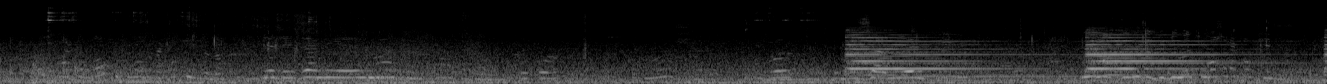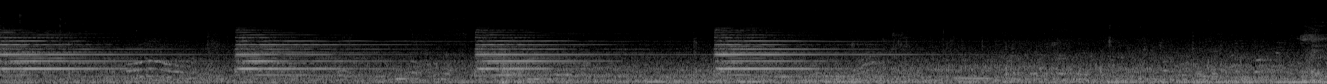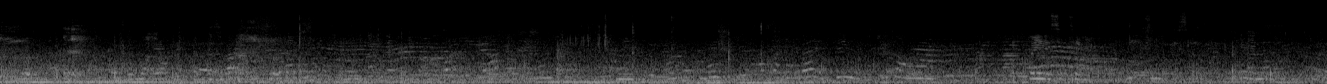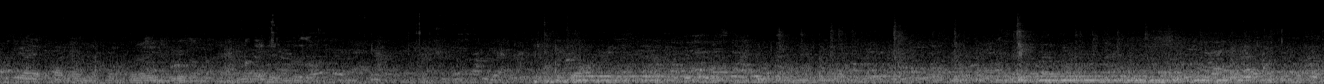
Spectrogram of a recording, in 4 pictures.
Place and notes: Lyon, Cathédrale Saint-Jean, an old minidisc recording from 1999.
